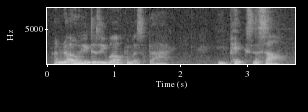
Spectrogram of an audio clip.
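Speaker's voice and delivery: usual speaking voice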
